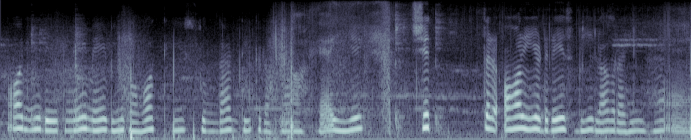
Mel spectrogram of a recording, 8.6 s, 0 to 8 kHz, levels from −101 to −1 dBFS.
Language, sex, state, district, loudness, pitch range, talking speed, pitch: Hindi, male, Uttar Pradesh, Jalaun, -25 LUFS, 205-240 Hz, 140 wpm, 220 Hz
